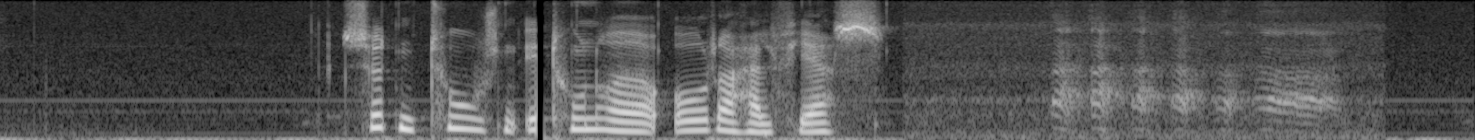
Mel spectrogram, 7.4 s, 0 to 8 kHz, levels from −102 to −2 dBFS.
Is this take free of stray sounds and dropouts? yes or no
no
